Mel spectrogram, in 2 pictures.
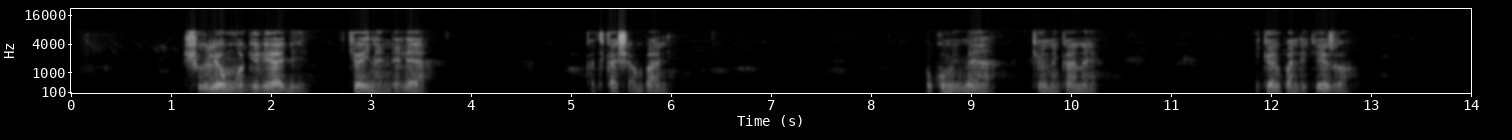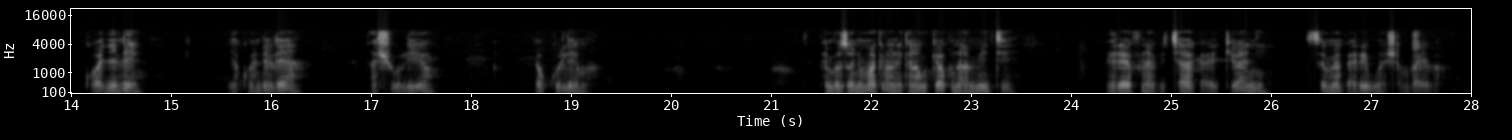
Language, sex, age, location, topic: Swahili, male, 25-35, Dar es Salaam, agriculture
